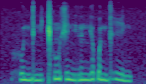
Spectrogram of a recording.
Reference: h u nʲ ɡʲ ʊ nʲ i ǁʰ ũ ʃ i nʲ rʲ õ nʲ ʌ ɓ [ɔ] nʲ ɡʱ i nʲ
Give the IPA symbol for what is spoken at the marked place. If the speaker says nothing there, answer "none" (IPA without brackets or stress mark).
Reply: ʌ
